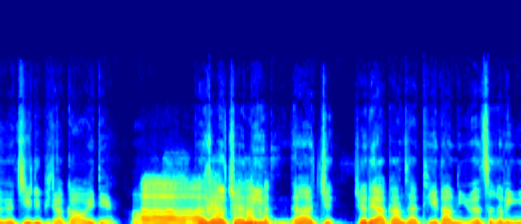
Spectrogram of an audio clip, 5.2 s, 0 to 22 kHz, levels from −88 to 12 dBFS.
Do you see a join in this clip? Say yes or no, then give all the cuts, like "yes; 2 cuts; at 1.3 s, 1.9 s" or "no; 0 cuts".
yes; 1 cut; at 1.2 s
